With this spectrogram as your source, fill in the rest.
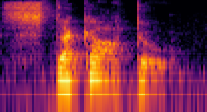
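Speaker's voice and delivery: attempted put-on Italian accent, delivered staccato. Explaining a strumming pattern, saying staccato in a put-on italian accent. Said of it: "That was my attempt at an Italian accent".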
